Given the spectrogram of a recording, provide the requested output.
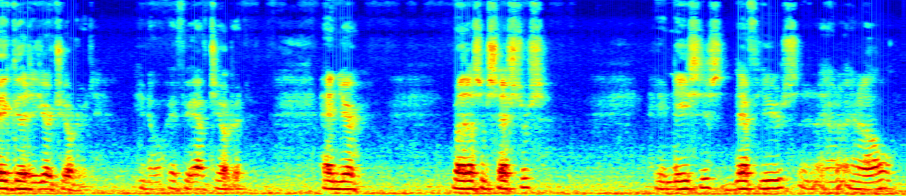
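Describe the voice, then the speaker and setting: A man speaks at a very slow pace with long, frequent pauses and big swings in loudness, and audible room echo surrounds his voice. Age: 80s+. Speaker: grandparent being interviewed. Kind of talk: family interview.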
